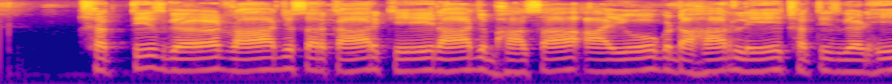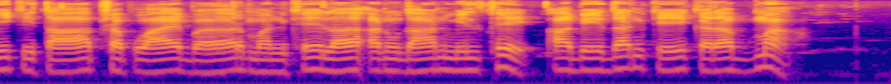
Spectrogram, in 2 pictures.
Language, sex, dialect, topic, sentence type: Chhattisgarhi, male, Western/Budati/Khatahi, banking, statement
